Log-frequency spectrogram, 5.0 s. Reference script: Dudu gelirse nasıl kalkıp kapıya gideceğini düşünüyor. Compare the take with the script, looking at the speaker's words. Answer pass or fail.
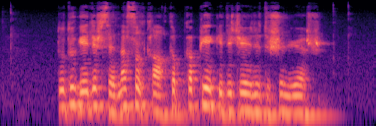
pass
